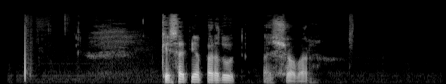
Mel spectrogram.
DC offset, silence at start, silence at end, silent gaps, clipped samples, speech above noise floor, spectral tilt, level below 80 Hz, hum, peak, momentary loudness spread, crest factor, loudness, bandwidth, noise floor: under 0.1%; 0.25 s; 0.95 s; none; under 0.1%; 46 dB; -4 dB/octave; -56 dBFS; none; 0 dBFS; 24 LU; 24 dB; -20 LUFS; 11.5 kHz; -65 dBFS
